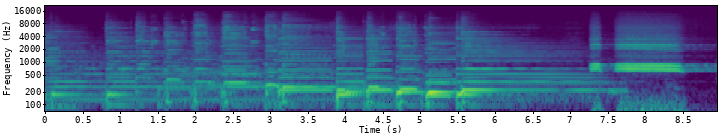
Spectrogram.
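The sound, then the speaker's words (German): A Schluff steam train on the Lower Rhine in Germany chugs along in rhythmic puffs under a chord of sustained whistle tones, ending with a louder, steady whistle blast. “Es schluft und dampft die Bimmelbahn, schluft vor Ohren an.”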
